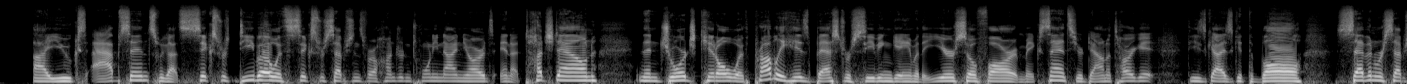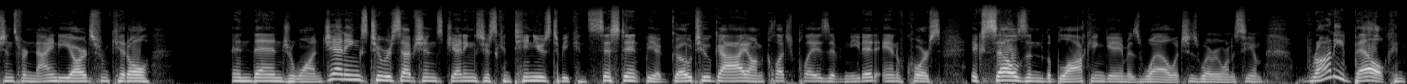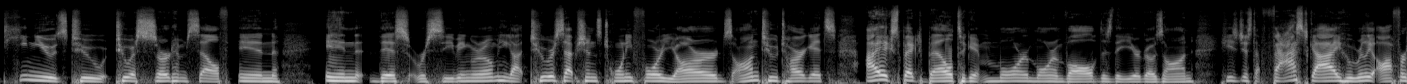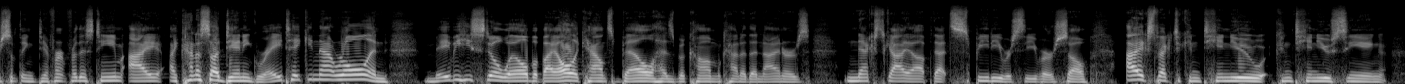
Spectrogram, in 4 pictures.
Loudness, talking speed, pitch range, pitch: -20 LUFS, 190 wpm, 135-165 Hz, 150 Hz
